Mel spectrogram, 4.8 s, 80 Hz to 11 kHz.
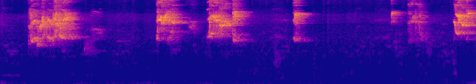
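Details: Loud, harsh, buzzy squawks from lovebirds eating corn on the cob, 18 December 2022, each burst lasting under a second and spaced by short silences.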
